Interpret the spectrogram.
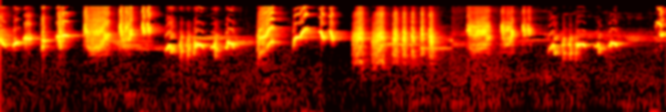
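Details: Lure recording of an oriental magpie-robin in fighting mode with coarse fill-ins: dense, loud stream of grating trills, buzzy rattles and quick whistled notes, varied and high-pitched, barely pausing throughout.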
